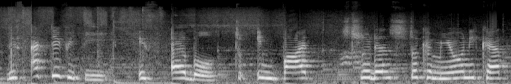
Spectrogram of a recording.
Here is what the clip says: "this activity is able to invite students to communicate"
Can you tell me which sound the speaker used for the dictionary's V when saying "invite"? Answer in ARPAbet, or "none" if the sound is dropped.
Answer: V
